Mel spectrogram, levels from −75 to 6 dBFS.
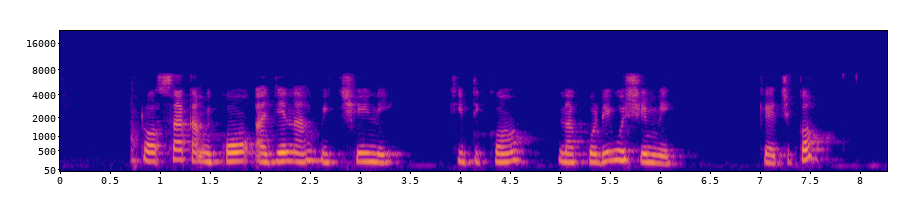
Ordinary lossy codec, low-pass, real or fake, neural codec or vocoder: MP3, 48 kbps; 7.2 kHz; fake; codec, 16 kHz, 4 kbps, FunCodec, trained on LibriTTS, 50 frames a second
